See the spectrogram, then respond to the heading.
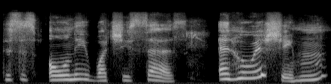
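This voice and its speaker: A woman plays an elderly, curious adventurer for a radio play, with a bright, forward voice. The delivery swings up and down, full of fussy little hums and questions. The sound is dry and close. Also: mid-range voice, expressive, measured pace, dry recording. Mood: musing, fussy. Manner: hemming, questioning, punctuates with hmm and uh. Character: elderly Doctor, inquisitive, fussy time-travelling adventurer.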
